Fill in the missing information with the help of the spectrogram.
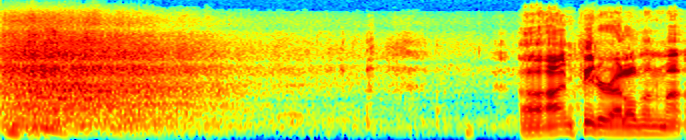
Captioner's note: audience laughing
